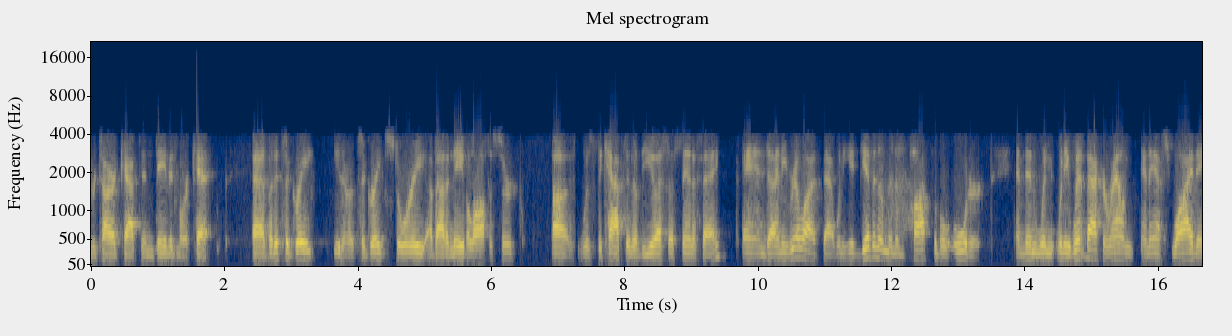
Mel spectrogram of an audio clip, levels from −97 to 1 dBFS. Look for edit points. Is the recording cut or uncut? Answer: cut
